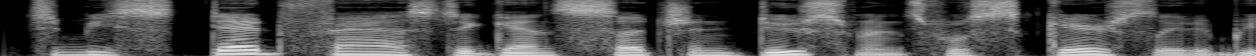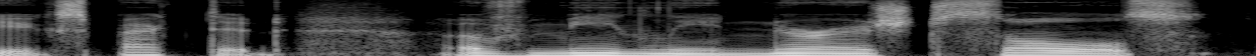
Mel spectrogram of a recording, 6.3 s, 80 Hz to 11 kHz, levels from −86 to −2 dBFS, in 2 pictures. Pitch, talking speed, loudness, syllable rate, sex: 130 Hz, 145 wpm, -19 LUFS, 4.7 syllables/s, male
